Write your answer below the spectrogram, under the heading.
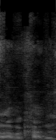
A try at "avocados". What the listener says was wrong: You put the emphasis on the wrong syllable.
